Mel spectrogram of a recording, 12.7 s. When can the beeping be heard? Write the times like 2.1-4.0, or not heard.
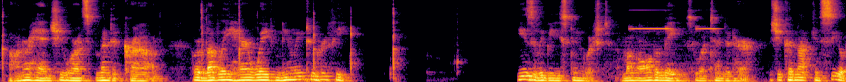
9.0-10.8.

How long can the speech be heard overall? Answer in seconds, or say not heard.
10 s.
